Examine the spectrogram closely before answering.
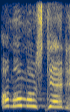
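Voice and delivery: high, comic falsetto voice; Monty Python. Acted. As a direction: squeak it out like a sketch-comedy casualty. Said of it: "Mighty Python".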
